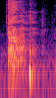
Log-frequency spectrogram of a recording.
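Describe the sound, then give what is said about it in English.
A single harsh cough from a sick person bursts out, followed by a short voiced catch as it trails off, with no talking around it. “I'm sorry if I have to take like a coughing break every once in a while, but I'm good.”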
